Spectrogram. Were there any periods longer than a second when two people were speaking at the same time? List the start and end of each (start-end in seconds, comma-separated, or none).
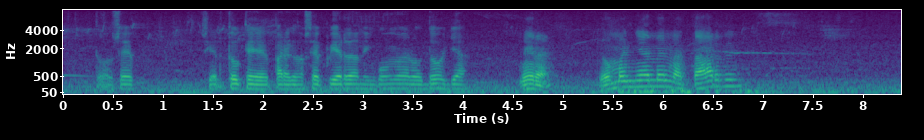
none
